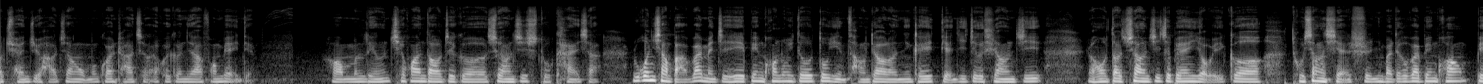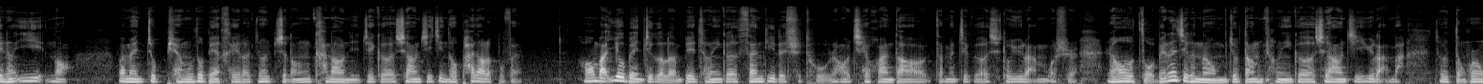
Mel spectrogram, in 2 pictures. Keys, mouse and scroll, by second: 1.0-1.3 middle drag, 1.3 KP_1, 1.5 KP_0, 1.7 scroll up 1, 2.0-2.4 drag, 2.4 g, 2.6 g, 2.8 click, 3.8 KP_0, 4.4 KP_0, 7.4 scroll up 2, 8.5-9.5 drag, 10.7-11.1 scroll down 4, 11.5-12.2 scroll down 4, 12.4-13.8 scroll down 2, 13.8-20.2 drag, 20.2-22.7 middle drag, 21.3-22.7 scroll down 7, 22.7-23.7 drag, 23.7-25.2 shift+middle drag, 25.0 click.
